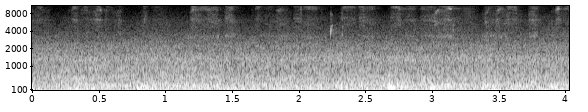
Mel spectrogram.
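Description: Marker pen writing on a whiteboard: faint rubbing strokes as letters are written.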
